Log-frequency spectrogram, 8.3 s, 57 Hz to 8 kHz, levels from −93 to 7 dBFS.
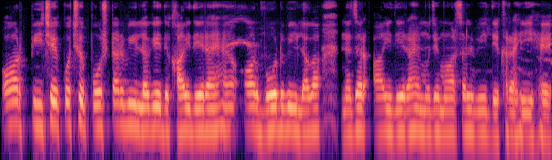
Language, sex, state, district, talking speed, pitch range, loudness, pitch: Hindi, male, Madhya Pradesh, Katni, 180 wpm, 135-150 Hz, -16 LUFS, 140 Hz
